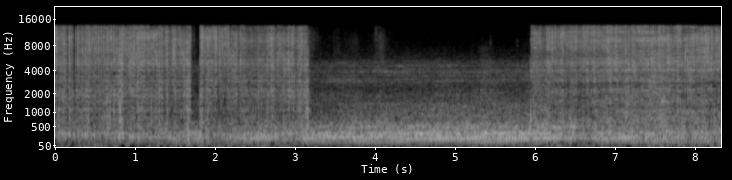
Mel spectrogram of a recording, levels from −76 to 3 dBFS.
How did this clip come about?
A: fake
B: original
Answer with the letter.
B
